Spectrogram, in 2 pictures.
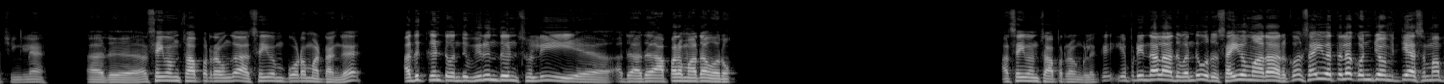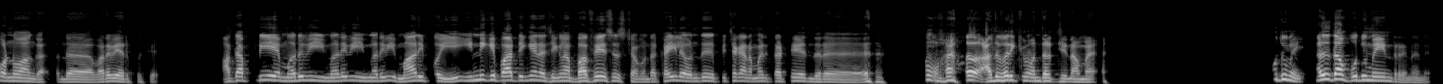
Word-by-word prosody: வச்சுக்குங்ளேன். 115 +2 -10 0.5
அது 110 0 -3 0.3
அசைவம் 180 +4 0
சாப்பிடுறவங்க, 160 +1 0
அசைவம் 165 -3 -4
போடமாட்டாங்க. 135 -7 -2 0.6
அதுக்குன்ட்டு 200 +1 +1
வந்து 175 +1 -1
விருந்துன்னு 200 -3 +2
சொல்லி 175 +4 -2 0.7
அது 140 - -7
அது 145 - -1
அப்புறமா 160 +1 +2
தான் 155 -3 +3
வரும். 130 -1 -2 2.7
அசைவம் 165 +1 0
சாப்பிடுறவங்களுக்கு. 125 +1 -5 0.2
எப்டி 200 +3 -1
இருந்தாலும், 215 0 +6
அது 185 - -1
வந்து 195 +4 0
ஒரு 175 - +1
சைவமா 200 +2 +5
தான் 190 -2 +6
இருக்கும். 215 +8 -3
சைவத்தில 245 +1 +4
கொஞ்சம் 225 -1 +3
வித்தியாசமா 200 +1 +2
பண்ணுவாங்க, 155 -6 -1 0.2
அந்த 125 +1 -4 0.3
வரவேற்புக்கு. 130 -4 -3 0.7
அது 185 - -3
அப்டியே 195 +3 +1
மருவி, 190 +2 0
மருவி, 180 +2 -2
மருவி 170 +3 -3
மாறிப்போய்யி, 155 -5 0 0.2
இன்னிக்கு 210 +1 +1
பார்த்தீங்கனு 190 0 +2
வெச்சுகங்களேன், 155 -1 -3
பஃபே 185 +5 +4
சிஸ்டம். 140 -5 -6
அந்த 135 - -5
கைல 175 +1 +1
வந்து 155 +3 -3
பிச்சைக்காரன் 155 -1 -3
மாரி 155 - -6
தட்டேந்துற 140 -5 -4 1.6
அது 180 - +3
வரைக்கும் 180 -3 +2
வந்துருச்சு 160 -5 -1
நாம. 125 -1 -2 1.9
புதுமை! 220 - +1 0.2
அதுதான் 235 -2 +6
புதுமைன்றேன் 175 - 0
நானு. 100 0 -12
170 Hz, 115 wpm, -23 LUFS, 145-195 Hz, 2.7 s, இருந்தாலும்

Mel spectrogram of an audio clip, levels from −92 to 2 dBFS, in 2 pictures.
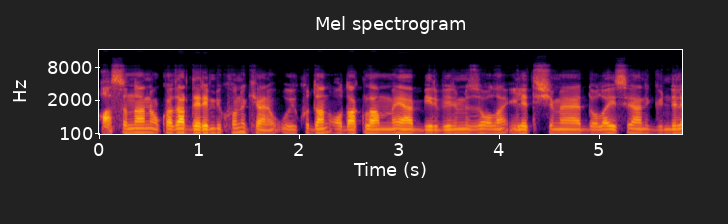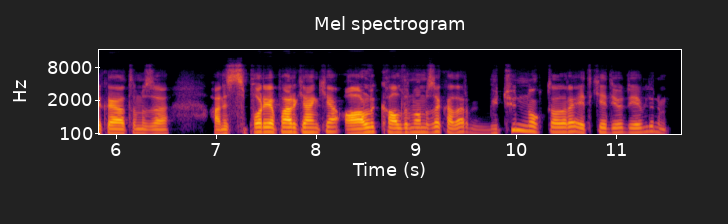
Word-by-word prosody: Aslında 135 0 +2
hani 135 -1 +2
o 125 - -5
kadar 130 -1 +5
derin 125 +2 +4
bir 130 - -6
konu 140 +3 -6
ki, 120 - -2
hani, 105 -2 +1
uykudan 125 +1 -2
odaklanmaya, 120 0 +2
birbirimize 120 +1 -4
olan 125 0 -3
iletişime, 120 0 -1
dolayısıyla, 120 +2 -1
hani, 125 0 -6
gündelik 120 +3 -5
hayatımıza, 120 -2 +1 0.4
hani, 115 +1 -2
spor 160 +6 +1
yaparkenkenki 155 0 +4
ağırlık 130 +6 +5
kaldırmamıza 150 +2 0
kadar 160 0 -2
bütün 125 - -9
noktalara 160 -1 -2
etki 145 +1 -5
ediyor 145 +1 -6
diyebilirim. 140 0 -8
125 Hz, 150 wpm, -21 LUFS, 120-145 Hz, 0.4 s, kadar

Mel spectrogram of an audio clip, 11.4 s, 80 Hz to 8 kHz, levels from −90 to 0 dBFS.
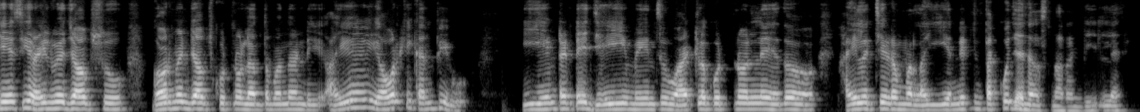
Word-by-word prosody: చేసి 175 +1 +3
railway 165 +3 +4
jobs, 160 0 +3 0.5
government 165 +2 +3
jobs 160 -1 +1
కొట్టినోళ్లు 155 -2 +1
ఎంతమందండి. 145 0 -2 0.2
అయ్యే 175 +8 0 0.3
ఎవరికీ 180 +3 +1
కనిపియవు. 155 -7 -5 0.7
ఇయేంటంటే 165 +2 0
జేఈఈ 150 +3 +1
మెయిన్స్ 150 +1 -2
వాటిలో 135 +4 +2
కొట్టినోళ్ళనే 155 0 +1
ఏదో 155 +1 +2 0.5
హైలైట్ 160 +3 +1
చేయడం 155 -2 +2
వల్ల 135 -1 +1 0.2
ఇయన్నిటిని 155 +3 -3
తక్కువ 150 +5 -4
చేసేస్తున్నారండి 120 -5 -2
ఈళ్ళే. 125 -1 -8
155 Hz, 120 wpm, -22 LUFS, 145-165 Hz, 0.7 s, railway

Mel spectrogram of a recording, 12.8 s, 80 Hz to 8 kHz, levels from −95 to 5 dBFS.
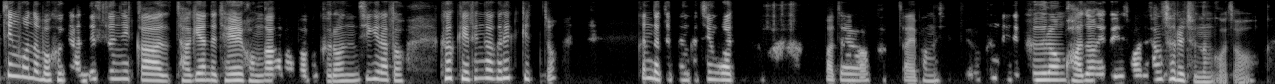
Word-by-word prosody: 친구는 340 -9 +3
뭐 220 - +4
그게 230 0 -2
안 210 - -3
됐으니까 265 -7 +2
자기한테 220 +2 +2
제일 220 +1 +5
건강한 215 -1 +2
방법은 200 -2 -6
그런 205 +2 -2
식이라서 240 -5 0 0.4
그렇게 295 -2 +4
생각을 290 0 +1
했겠죠. 295 -1 -4 0.8
그런데 300 -3 +2
어쨌든 235 -1 -6
그 230 - -13
친구가 235 -2 +3 0.9
맞아요. 225 -2 -2
각자의 115 - -7
방식대로. 210 +3 -11
근데 305 -2 -10
이제 215 - -5
그런 235 0 +3
과정에서 220 +1 +2
이제 360 - +1
저한테 195 0 -2
상처를 255 -2 +2
주는 170 -3 -5
거죠. 210 -1 -11
230 Hz, 375 characters per minute, -23 LUFS, 210-270 Hz, 0.9 s, 제일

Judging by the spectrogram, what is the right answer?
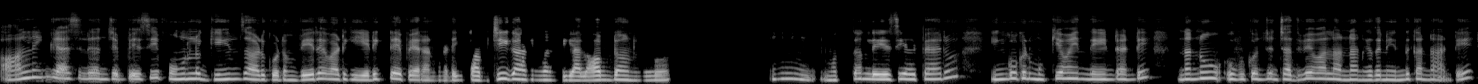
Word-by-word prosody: Online 320 +8 0
క్లాస్‌లని 265 -4 -1
చెప్పేసి 245 +5 -1
ఫోన్‌లో 250 +1 +2
games 245 +3 +1
ఆడుకోవడం 210 -1 0
వేరే 235 +4 +4
వాటికి 230 -2 0
అడిక్టయిపోయారన్నమాట. 225 - 0
ఈ - - -13
'పబ్‌జీ' 195 +7 +2
కానివ్వండి 205 -4 0
ఆ - - +1
లాక్‌డౌన్‌లో 200 -1 +2 1.1
హ్మ్. 250 -1 -2 0.3
మొత్తం 235 +6 -3
లేజీ 235 0 +5
అయిపోయారు. 245 +5 0 0.4
ఇంకొకటి 270 +3 0
ముఖ్యమైనది 250 +1 0
ఏంటంటే 230 +1 -2 0.4
నన్ను 245 +4 +2 0.2
ఇప్పుడు 235 -1 -1
కొంచెం 250 0 -1
చదివేవా‌ళ్ళు 250 +3 0
అన్నాను 215 -1 -1
కదా! 210 +1 0
నేను 210 - 0
ఎందుకున్నా 225 0 -2
అంటే, 220 +3 -5
235 Hz, 120 wpm, -23 LUFS, 215-255 Hz, 1.1 s, లేజీ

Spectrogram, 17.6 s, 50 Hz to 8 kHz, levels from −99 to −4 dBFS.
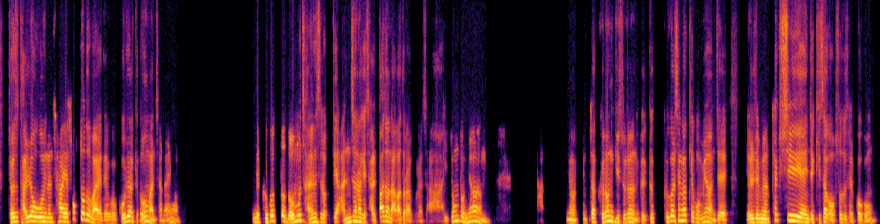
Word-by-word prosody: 저기서 150 +2 +2
달려오고 155 0 +4
있는 145 -1 -1
차의 150 +1 +2
속도도 225 -5 +2
봐야 115 -1 +3
되고 105 0 -5
고려할 160 +6 +2
게 - - -11
너무 165 - 0
많잖아요. 100 - -4 1.5
근데 140 0 +1
그것도 180 +8 +1
너무 140 +11 +4
자연스럽게 140 -2 -2
안전하게 145 +2 +1
잘 105 -4 -4
빠져나가더라고요. 110 - 0
그래서 85 0 -17
'아 - - -12
이 95 - -10
정도면' 165 -5 0
아 170 -1 -1 1.6
어 110 -2 +1 0.2
진짜 120 +5 -1
그런 160 +5 +2
기술은 130 -1 -2
그 120 -2 -6
그 140 - -2 0.2
그걸 180 +4 +2
생각해 190 -2 +1
보면 135 0 -1
인제 115 +2 -1 0.4
예를 130 +3 +3
들면 130 -2 +3
택시에 190 -7 +3
인제 125 -1 0
기사가 125 +3 -1
없어도 120 +5 -3
될 85 -4 -8
거고 100 - -3
140 Hz, 335 characters per minute, -14 LUFS, 120-165 Hz, 1.6 s, 달려오고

